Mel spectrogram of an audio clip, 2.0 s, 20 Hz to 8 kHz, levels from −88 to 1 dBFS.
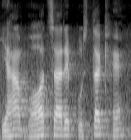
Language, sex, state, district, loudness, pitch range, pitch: Hindi, male, West Bengal, Darjeeling, -17 LUFS, 125-145 Hz, 145 Hz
